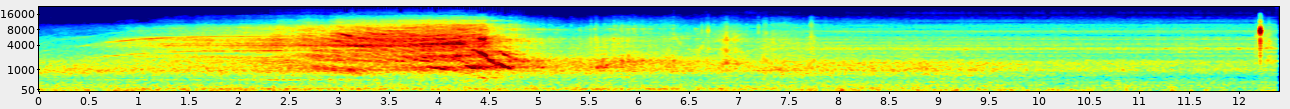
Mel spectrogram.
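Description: A Rlaarlo AK 917 brushless RC car on a 2S battery with stock motor and gearing makes a rising high-pitched whine as it speeds past, peaking around the middle and fading away into outdoor ambience.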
